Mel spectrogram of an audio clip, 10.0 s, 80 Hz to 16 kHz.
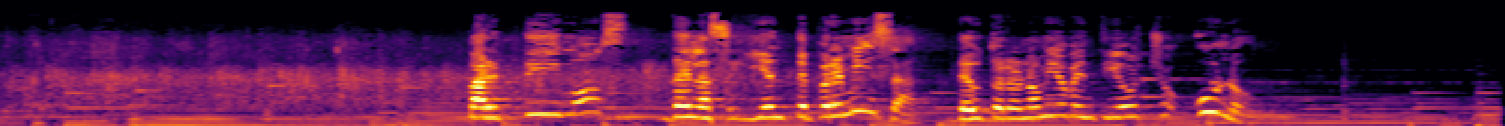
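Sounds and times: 
crowd applauding: 0:00.0 - 0:06.2
speech: 0:03.2 - 0:08.5.

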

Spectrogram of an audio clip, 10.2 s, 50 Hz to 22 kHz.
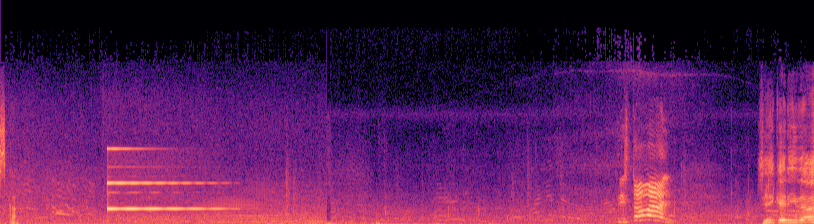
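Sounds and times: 
speech: 0:00.0 - 0:00.4, 0:09.5 - 0:10.1
telephone ringing with a bell-like tone: 0:01.4 - 0:03.6.

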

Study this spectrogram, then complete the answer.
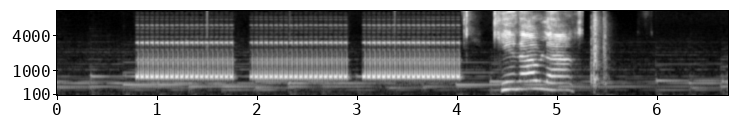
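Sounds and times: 
telephone ringing in buzzing trills on an outgoing call to a home phone: 0:00.8 - 0:04.1
speech: 0:04.4 - 0:05.4.

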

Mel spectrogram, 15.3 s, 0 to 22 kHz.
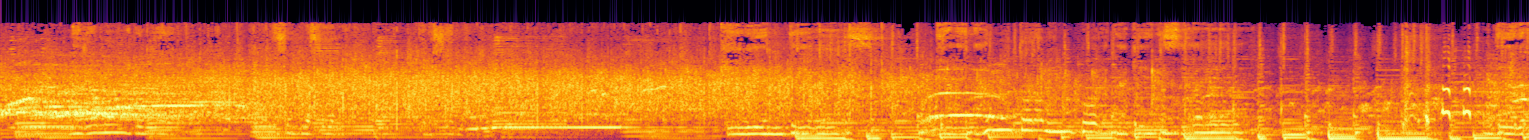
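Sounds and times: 
scattered whoops and shouts from the crowd: 0:00.0 - 0:02.6, 0:09.2 - 0:10.2
crowd applauding as a guest is called in: 0:00.0 - 0:15.2
laughter: 0:12.6 - 0:15.2.

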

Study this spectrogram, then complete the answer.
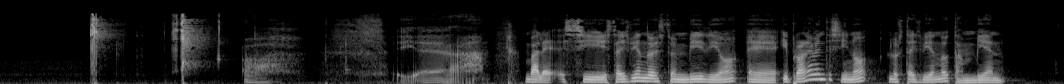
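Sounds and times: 
beer can cracking open: 0:00.9 - 0:02.3
speech: 0:04.0 - 0:10.1.

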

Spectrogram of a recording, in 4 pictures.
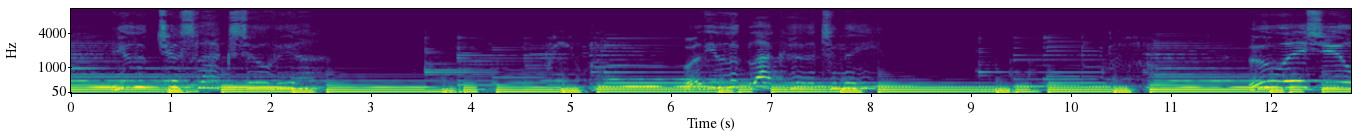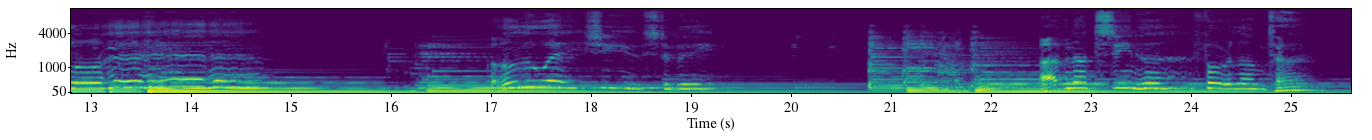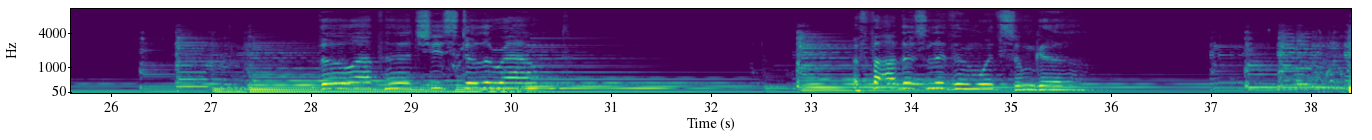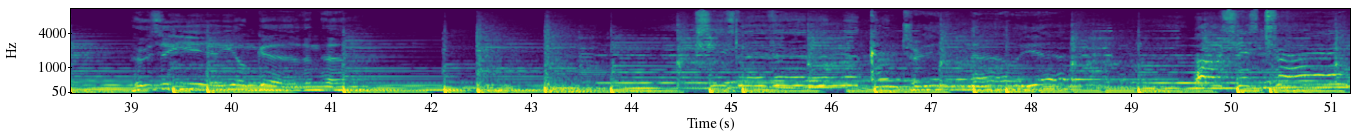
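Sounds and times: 
male vocalist singing over guitars, bass and drums: 0:00.0 - 0:02.8, 0:06.1 - 0:08.3, 0:11.8 - 0:15.0, 0:17.0 - 0:19.6, 0:22.5 - 0:25.5, 0:28.0 - 0:30.8, 0:33.4 - 0:36.0, 0:39.0 - 0:41.6, 0:43.9 - 0:51.1
melodic rock song with guitars, bass and drums: 0:00.0 - 0:51.1
speech: 0:00.9 - 0:02.6, 0:06.8 - 0:08.2, 0:23.1 - 0:25.3, 0:29.0 - 0:30.6, 0:33.5 - 0:35.8.

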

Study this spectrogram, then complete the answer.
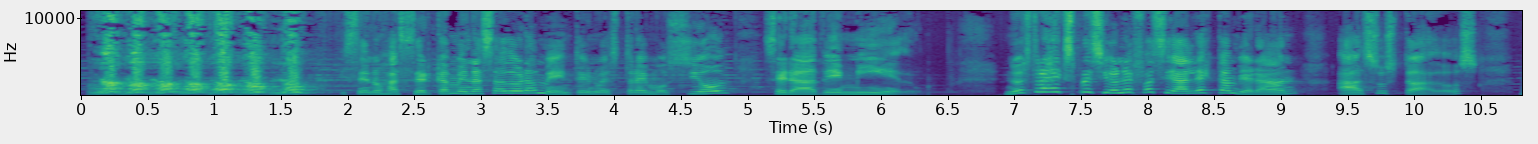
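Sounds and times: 
dog barking: 0:00.0 - 0:01.8
speech: 0:02.1 - 0:10.8.

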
